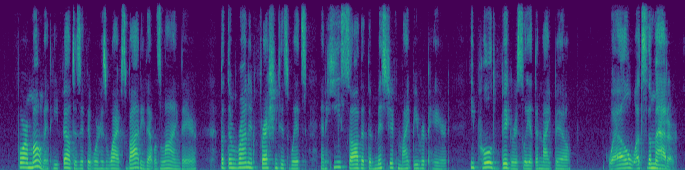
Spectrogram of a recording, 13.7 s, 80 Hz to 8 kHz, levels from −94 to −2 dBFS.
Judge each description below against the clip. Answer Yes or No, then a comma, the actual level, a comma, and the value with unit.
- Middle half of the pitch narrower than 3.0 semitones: No, average, 4.1 semitones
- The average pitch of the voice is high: No, medium, 175 Hz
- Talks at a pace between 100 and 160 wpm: No, average, 190 wpm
